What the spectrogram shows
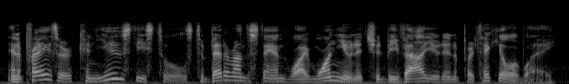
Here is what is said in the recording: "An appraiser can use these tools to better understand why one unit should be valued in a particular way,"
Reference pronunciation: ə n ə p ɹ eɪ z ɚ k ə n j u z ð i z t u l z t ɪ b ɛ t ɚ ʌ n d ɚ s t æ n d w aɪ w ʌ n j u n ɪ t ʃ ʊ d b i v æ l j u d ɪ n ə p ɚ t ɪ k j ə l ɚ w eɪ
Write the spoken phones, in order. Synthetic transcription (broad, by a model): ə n ə p ɹ eɪ z ɚ k ə n j u z ð i z t u l z t ɪ b ɛ t ɚ ʌ n d ɚ s t æ n d w aɪ w ʌ n j u n ɪ t ʃ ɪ d b i v æ l j u d ɪ n ə p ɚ t ɪ k j l ɚ w eɪ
